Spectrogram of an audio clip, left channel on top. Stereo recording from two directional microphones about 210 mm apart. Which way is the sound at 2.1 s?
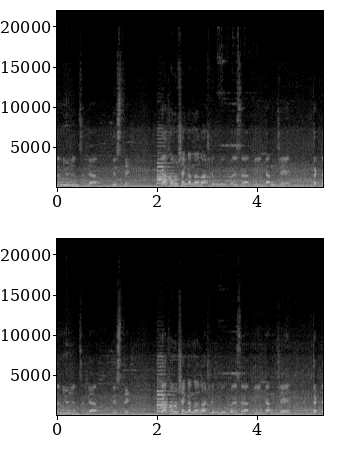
20° right (ahead or behind).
